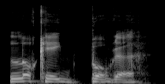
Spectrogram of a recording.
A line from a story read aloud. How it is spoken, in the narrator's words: sighed Gaspode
